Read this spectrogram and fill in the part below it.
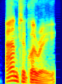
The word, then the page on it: antiquary: British English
